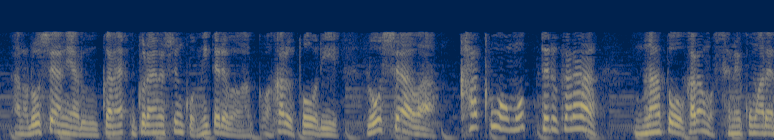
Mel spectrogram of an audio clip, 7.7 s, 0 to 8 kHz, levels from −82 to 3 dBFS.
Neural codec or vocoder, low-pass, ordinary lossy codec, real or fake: none; 7.2 kHz; AAC, 16 kbps; real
